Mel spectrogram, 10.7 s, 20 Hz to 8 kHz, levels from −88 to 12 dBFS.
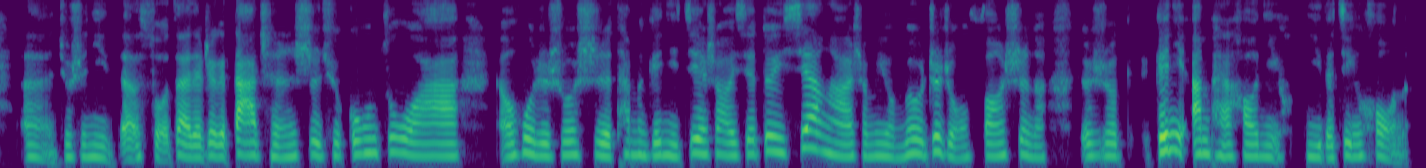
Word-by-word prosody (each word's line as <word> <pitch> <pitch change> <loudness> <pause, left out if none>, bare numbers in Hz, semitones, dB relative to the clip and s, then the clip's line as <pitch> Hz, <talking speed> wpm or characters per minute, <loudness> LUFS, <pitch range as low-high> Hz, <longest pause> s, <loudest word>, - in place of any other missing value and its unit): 呃， 165 -2 -6
就 170 - -6
是 165 0 -6
你 160 -2 -4
的 - - 0
所 165 - -3
在 160 - +4
的 160 - +2
这 180 - +1
个 170 - +3
大 185 +2 +6
城 165 -1 -4
市 180 +1 -2
去 175 +1 -6
工 195 +4 -1
作 210 -3 0
啊， 175 0 +2 0.3
然 165 - -3
后 170 - +2
或 210 -1 +2
者 175 - +1
说 190 +3 -2
是， 180 -2 0
他 195 +4 -8
们 185 -1 -3
给 180 +1 -1
你 175 -2 -2
介 205 +3 +2
绍 195 -1 -3
一 - - 0
些 200 +3 -3
对 230 +1 +2
象 275 +4 +3
啊， 175 -4 +1
什 175 0 -7
么 175 - -4
有 170 -2 -3
没 175 +6 -3
有 205 -1 +2
这 235 +5 +2
种 165 -6 -4
方 175 +1 -1
式 195 0 -4
呢？ 155 -2 -6 0.3
就 170 - -1
是 175 - -7
说， 175 -1 0 0.3
给 230 - +12
你 255 - +3
安 205 - +5
排 170 -3 -1
好 170 0 0
你 165 -2 -5 0.2
你 165 -1 -4
的 155 - -2
今 170 +1 -1
后 175 -2 -3
呢？ - - -13
175 Hz, 325 characters per minute, -24 LUFS, 170-195 Hz, 0.3 s, 给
